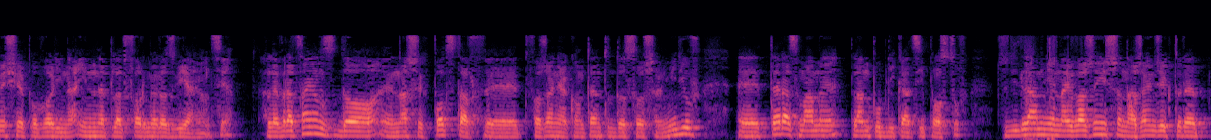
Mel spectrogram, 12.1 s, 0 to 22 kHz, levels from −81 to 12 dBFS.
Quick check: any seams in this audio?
yes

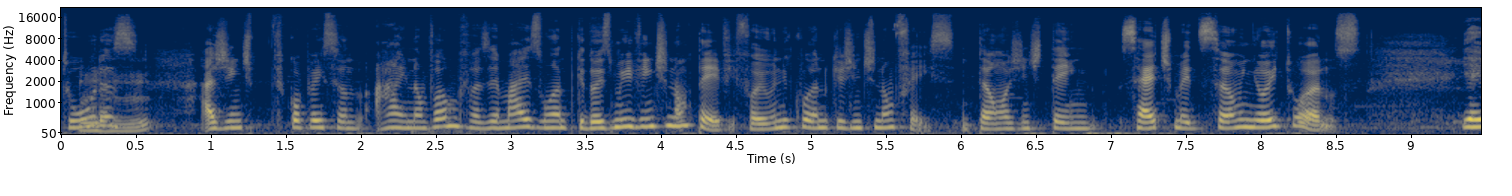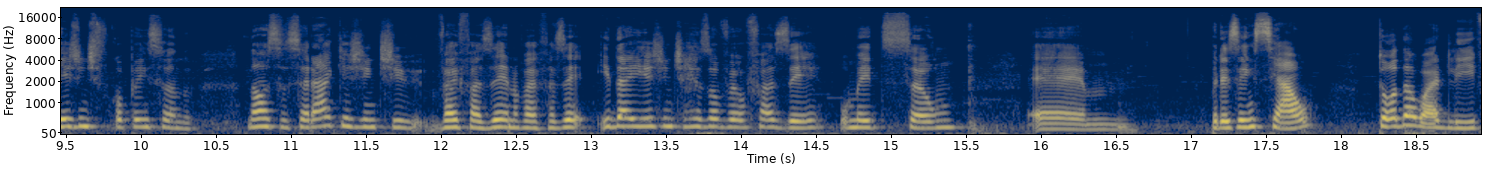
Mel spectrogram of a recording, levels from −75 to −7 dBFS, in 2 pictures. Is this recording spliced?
no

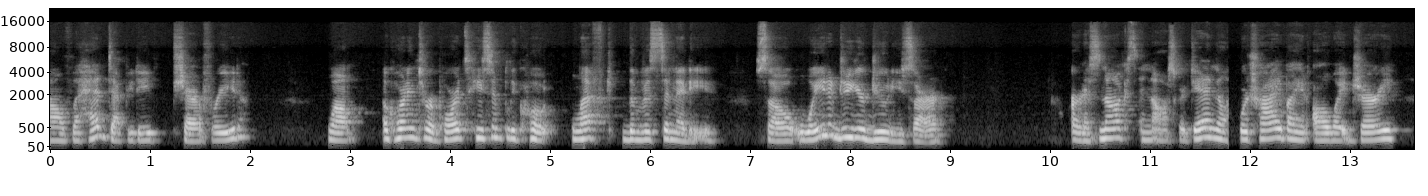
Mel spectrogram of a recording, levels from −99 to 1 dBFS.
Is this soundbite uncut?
no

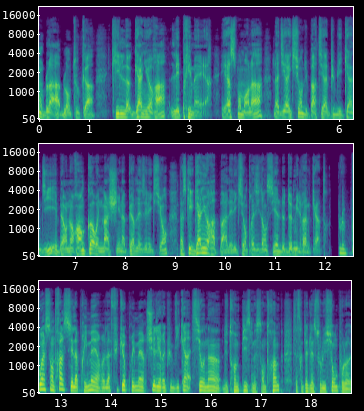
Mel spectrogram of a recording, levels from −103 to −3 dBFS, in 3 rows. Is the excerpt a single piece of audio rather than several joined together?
no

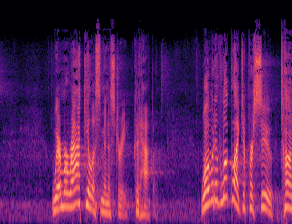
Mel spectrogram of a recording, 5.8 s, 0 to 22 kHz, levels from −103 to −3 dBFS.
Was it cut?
no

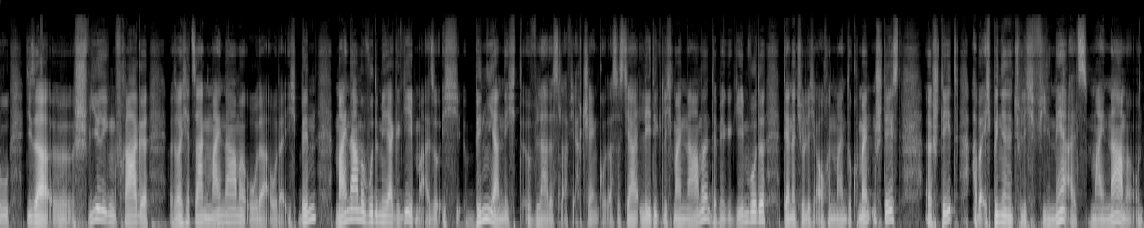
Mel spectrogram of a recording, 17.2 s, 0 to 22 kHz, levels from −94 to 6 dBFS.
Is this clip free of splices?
yes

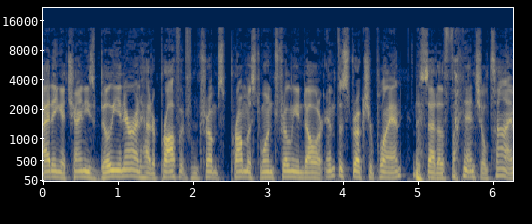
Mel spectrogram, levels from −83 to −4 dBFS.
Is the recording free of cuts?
no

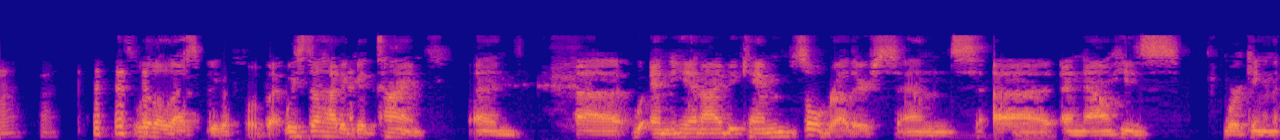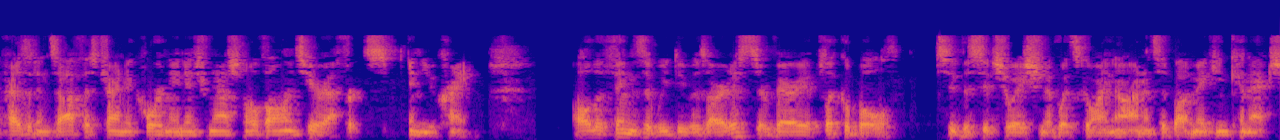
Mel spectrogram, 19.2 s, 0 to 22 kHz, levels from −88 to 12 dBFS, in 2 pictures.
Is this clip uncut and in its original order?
no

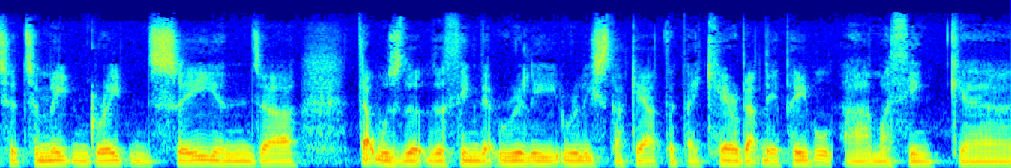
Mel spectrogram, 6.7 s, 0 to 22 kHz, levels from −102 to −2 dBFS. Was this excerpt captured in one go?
no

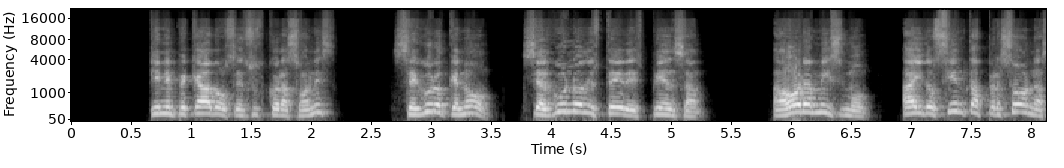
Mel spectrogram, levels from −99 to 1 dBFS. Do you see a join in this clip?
no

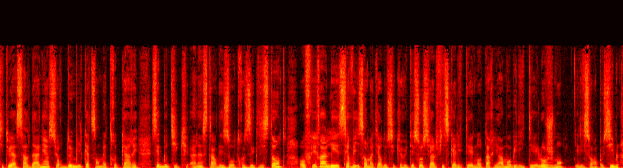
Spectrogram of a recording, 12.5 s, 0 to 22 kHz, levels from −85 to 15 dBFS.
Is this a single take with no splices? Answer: yes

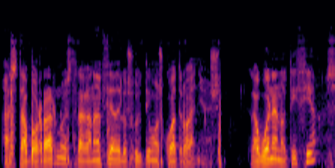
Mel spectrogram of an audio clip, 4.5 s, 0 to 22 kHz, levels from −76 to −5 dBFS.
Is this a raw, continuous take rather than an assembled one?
no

